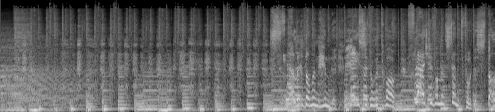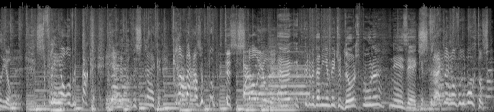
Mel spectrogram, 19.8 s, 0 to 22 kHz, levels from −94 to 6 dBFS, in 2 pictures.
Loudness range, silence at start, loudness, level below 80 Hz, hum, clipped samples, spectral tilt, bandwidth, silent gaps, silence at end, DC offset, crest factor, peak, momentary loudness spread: 6 LU; 0 s; -17 LUFS; -28 dBFS; none; under 0.1%; -5 dB/octave; 18.5 kHz; none; 0 s; under 0.1%; 16 dB; 0 dBFS; 9 LU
